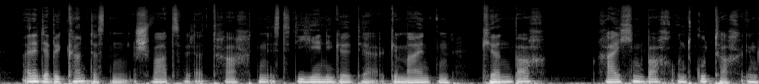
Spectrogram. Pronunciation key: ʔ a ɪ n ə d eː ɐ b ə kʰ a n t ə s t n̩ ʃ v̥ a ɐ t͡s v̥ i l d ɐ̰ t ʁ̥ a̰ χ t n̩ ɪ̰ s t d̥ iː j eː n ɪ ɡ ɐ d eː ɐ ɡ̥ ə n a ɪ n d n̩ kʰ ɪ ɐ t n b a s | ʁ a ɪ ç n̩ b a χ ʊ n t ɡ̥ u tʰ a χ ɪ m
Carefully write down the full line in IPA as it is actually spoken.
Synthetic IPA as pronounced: ʔ a ɪ n ə d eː ɐ b ə kʰ a n t ə s t n̩ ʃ v̥ a ɐ t͡s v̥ ɛ l d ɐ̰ t ʁ̥ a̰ χ t n̩ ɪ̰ s t d̥ iː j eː n ɪ ɡ ə d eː ɐ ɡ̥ ə m a ɪ n d n̩ kʰ ɪ ɐ n b a χ | ʁ a ɪ ç n̩ b a χ ʊ n t ɡ̥ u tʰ a χ ɪ m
